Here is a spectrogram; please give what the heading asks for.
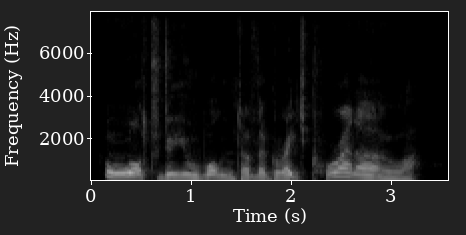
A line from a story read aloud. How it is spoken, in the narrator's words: the little man booms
